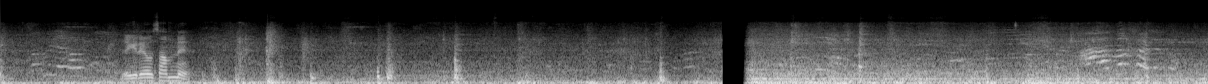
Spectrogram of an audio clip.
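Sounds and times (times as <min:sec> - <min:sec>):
train rumbling: 0:00.0 - 0:12.0
steady hum: 0:02.3 - 0:11.1.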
